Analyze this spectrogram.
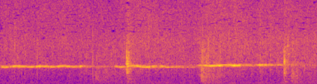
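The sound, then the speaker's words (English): A detective whistles a thin, high tune, holding mostly steady notes with small pitch slides, while a few soft rustles and shuffles sound in the background. “The whistling detective sits.”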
